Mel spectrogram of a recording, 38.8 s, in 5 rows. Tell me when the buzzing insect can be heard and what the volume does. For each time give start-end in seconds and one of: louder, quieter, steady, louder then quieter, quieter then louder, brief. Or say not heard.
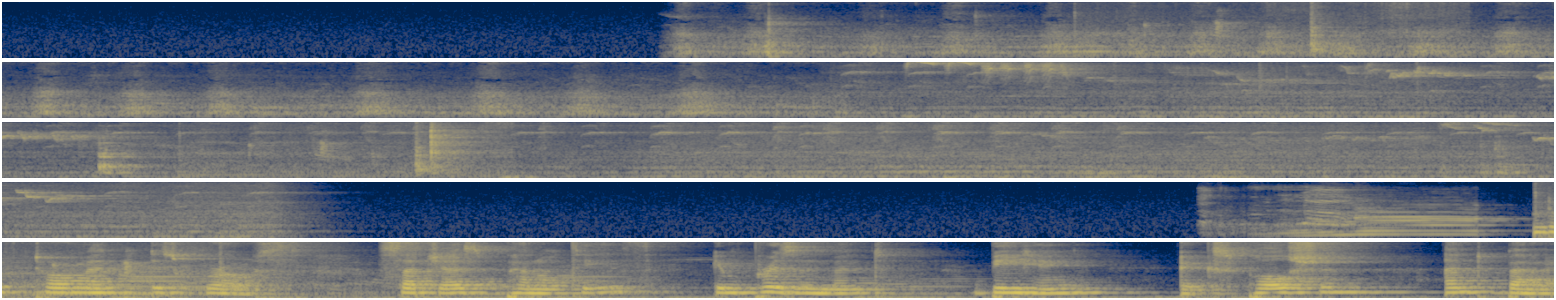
3.3-24.8 steady.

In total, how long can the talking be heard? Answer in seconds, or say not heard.
8 s.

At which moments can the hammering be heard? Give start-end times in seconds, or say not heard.
not heard.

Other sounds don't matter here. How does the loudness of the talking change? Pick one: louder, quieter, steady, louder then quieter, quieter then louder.
steady.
